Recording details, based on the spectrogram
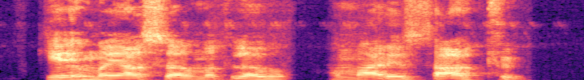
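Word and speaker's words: कैर्मया: और यहाँ पर नीचे बताते हैं केहमया सह, केरमया नहीं होगा, उच्चारण होगा केहमया।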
